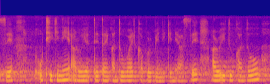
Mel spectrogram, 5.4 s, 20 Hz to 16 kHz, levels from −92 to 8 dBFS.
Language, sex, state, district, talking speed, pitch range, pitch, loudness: Nagamese, female, Nagaland, Dimapur, 165 wpm, 185-200 Hz, 190 Hz, -16 LUFS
